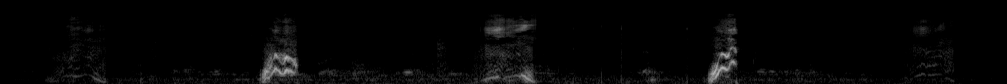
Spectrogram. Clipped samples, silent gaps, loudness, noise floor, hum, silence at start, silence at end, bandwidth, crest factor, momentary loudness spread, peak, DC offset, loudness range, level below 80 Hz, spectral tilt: under 0.1%; none; -31 LUFS; -74 dBFS; none; 0.7 s; 0.8 s; 11.5 kHz; 26 dB; 28 LU; -12 dBFS; under 0.1%; 8 LU; -70 dBFS; -3 dB/octave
